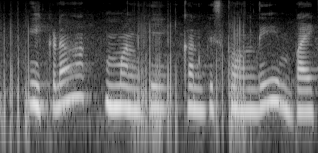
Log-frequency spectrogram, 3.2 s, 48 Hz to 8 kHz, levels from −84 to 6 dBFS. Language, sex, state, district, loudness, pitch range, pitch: Telugu, female, Andhra Pradesh, Annamaya, -16 LUFS, 215-240 Hz, 225 Hz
